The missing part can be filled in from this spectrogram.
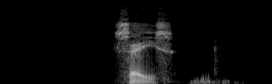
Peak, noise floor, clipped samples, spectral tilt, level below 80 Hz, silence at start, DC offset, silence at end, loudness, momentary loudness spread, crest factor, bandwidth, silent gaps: -6 dBFS; -80 dBFS; under 0.1%; -3 dB/octave; -52 dBFS; 1.15 s; under 0.1%; 0.65 s; -25 LUFS; 14 LU; 26 dB; 16 kHz; none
